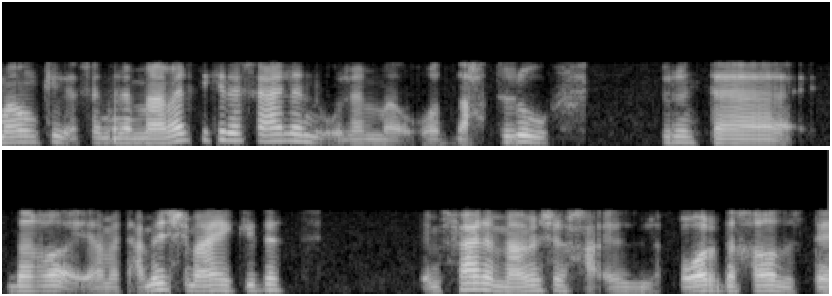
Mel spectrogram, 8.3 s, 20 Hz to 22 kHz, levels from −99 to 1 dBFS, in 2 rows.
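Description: The whole recording passes through the iLBC codec, a narrowband speech coder. Energy stops at 4 kHz, so a spectrogram shows a flat ceiling with nothing above it. The coding damage is plainly audible: the voice comes across rough and slightly synthetic. The coder rebuilds each 30 ms block independently from a modelled excitation, which fits the 13.33 kbps mode.

Lost iLBC frames cause four brief dropouts, at 0.54, 2.55, 4.25 and 7.68 s. Each lasts about 0.04 to 0.05 s, roughly one 30 ms frame. At each gap the decoder filled the missing stretch by repeating the last pitch cycle blended with noise. It sounds like a tiny held, buzzy or breathy vowel. A spectrogram shows a short patch of smeared, repeated harmonics, and the waveform shows near-identical cycles. Because every frame decodes on its own, the speech snaps back straight after each one.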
